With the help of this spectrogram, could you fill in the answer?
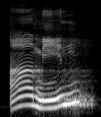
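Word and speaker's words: آمين: Amin tulisannya seperti itu cara baca yang benar a dibaca 2 harokat itu namanya mad badal dia dibaca 2 harokat a begitu tidak sampai 4 apalagi 6 Masya Allah begitu tidak hanya 2 harokat saja A itu dua harakat min itu Mad Arid lissukun matahari dari sukun itu boleh 2 harokat boleh 4 harokat boleh 6 harokat berarti kalau kita mau Anya dua minnya dua berarti Gimana bacanya amin Masya Allah amin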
